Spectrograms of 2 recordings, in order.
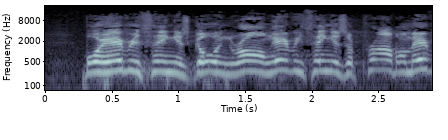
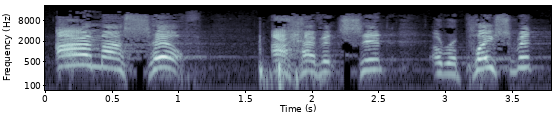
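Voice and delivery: full-force preaching; 3 semitones higher, 9 dB louder than usual. Acted. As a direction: thunder it out from the pulpit.

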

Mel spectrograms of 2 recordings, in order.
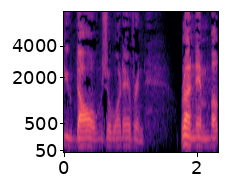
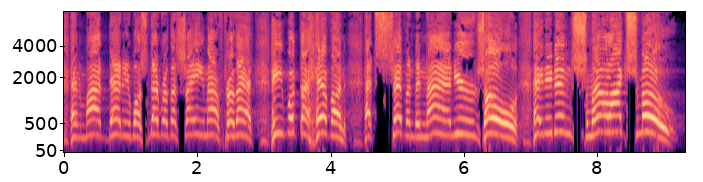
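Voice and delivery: high, loud preaching cry; full preaching; 12 semitones higher, 19 dB louder than usual. Real, not acted. Preacher at the climax, crying out the prayer at full force.

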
